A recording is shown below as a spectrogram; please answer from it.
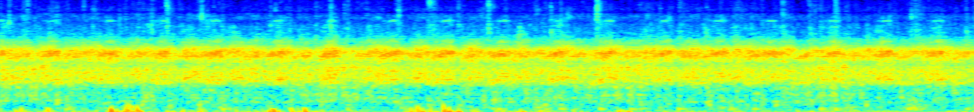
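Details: Night in the rural countryside with gentle rain falling; many frogs calling together in a steady wall of high croaks, pulses coming roughly two and a half times per second, soft low rain thumps beneath.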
